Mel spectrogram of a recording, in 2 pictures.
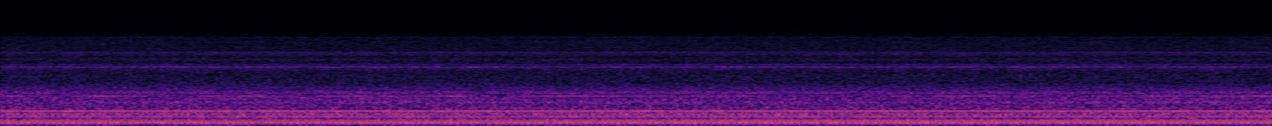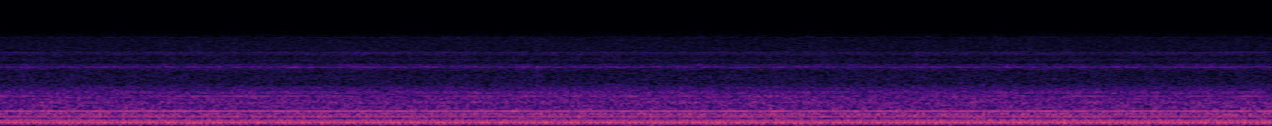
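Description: Steady low machine hum with an even hiss and a few faint held tones, unchanging throughout: background room tone.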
